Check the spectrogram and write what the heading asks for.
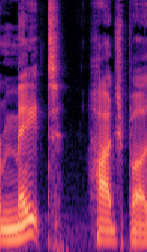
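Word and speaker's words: Máté Hajba: And this is by a gentleman by the name of Matt Hodgba, or Mate Hodgba is the way it is spelled. M-A-T-E, first name. H-A-J-B-A, second name, or last name.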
